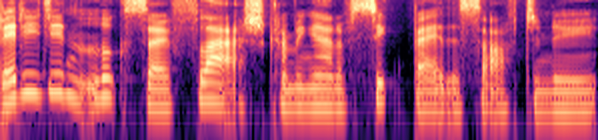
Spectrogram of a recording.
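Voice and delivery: ordinary delivery

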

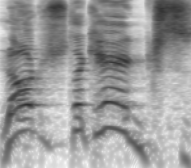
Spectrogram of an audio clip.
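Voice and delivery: very high, shrill, loud, bellowed shout. Voicing a lord above the players ordering the kegs launched: Lord Prentice Humphrey Turkeycock shouting. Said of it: "Lord Prentice Humphrey Turkeycock's voice saying".

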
